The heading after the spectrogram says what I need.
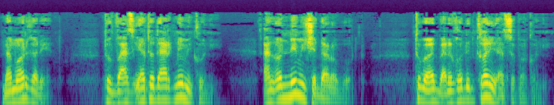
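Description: A man's voice: lowish voice, big pitch swings, creaky, pauses often, mellow, husky, no room sound, clean studio sound, pitched above the performer's own voice, exaggerated voice. A man voicing a desperate middle-aged man who pleads in a strained, raised voice, for an audiobook. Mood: pleading.

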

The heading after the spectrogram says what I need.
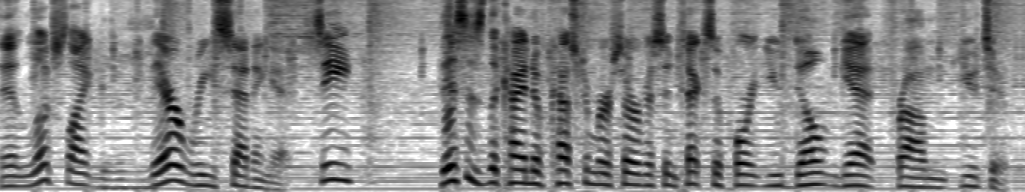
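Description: Higher-voiced man hosting, music faintly behind. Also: moderate pace, mellow. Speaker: host and editor of a live show. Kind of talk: casual live-stream news chat.

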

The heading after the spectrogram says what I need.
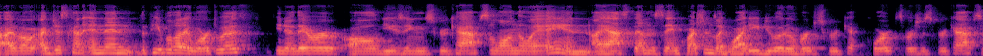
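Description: Lively woman winemaker on a video call. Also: fairly low pitch, roomy sound, poor audio. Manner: animated, acts out quoted voices. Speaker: winemaker guest. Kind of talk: casual storytelling chat.

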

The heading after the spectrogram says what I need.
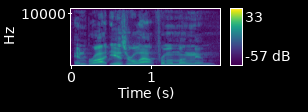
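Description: With a mid-range, fairly bright voice at a normal pace, a man from Sudan preaches conversationally as pastor. He puts questions to the congregation before leading them through a responsive reading, line by line.

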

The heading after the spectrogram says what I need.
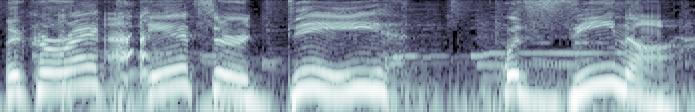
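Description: A man hosting a live radio quiz, bantering with contestants in an animated way. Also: very high voice, slow pace. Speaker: quiz show host. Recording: music playing behind the voice. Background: game show music.

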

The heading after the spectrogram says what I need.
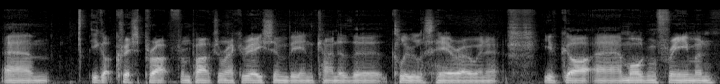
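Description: A man's voice: low-pitched, flat delivery, moderate pace. A young man hosting a casual podcast, talkative and teasing, often stammering as he restarts a sentence. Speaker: podcast host. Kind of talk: casual chat.

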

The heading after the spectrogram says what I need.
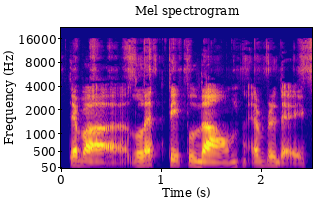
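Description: Podcast guy chatting, really low voice, laughs at himself a lot. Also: gravelly, darkish tone, slightly rough. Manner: laughing, self-mocking, swears casually. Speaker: podcast co-host. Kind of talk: casual chat.

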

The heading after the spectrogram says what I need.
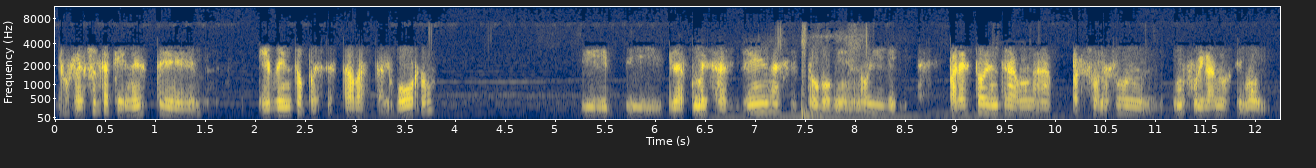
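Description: A man's voice: on the high side, moderate pace, vocal fry, husky, no room sound. A Mexican man telling a spooky story over the phone, rambling with many fillers. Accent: Mexican Spanish. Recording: tinny phone line.

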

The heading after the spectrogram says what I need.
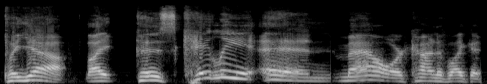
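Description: A man's voice: a little high, lively intonation, slow pace, vocal fry, dry recording. A man co-hosting a casual chat about a TV episode, rambling, restarting his sentences and swearing now and then. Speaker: podcast co-host.

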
